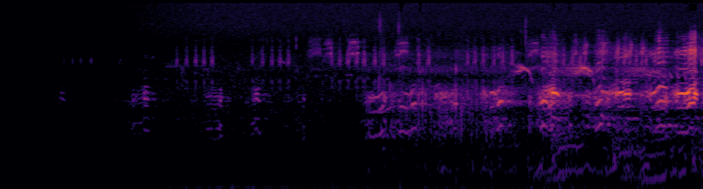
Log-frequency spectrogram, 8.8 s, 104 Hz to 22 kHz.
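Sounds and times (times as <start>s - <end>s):
Canada goose chorus honking: 4.6s - 8.7s.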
